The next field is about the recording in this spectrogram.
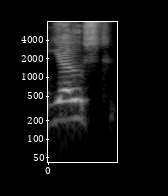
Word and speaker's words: Yoast: So all the way along, there's been a plugin called Yoast to do, like, it rhymes with toast, but it starts with a Y, to do SEO and help you with SEO.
